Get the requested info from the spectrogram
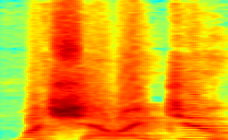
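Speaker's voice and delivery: high, anxious mouse voice; fretting little mouse; worried cry. A narrator's reading. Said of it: "cried the mouse".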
